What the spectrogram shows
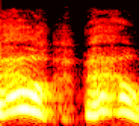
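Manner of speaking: acted, frantic, hysterical, very high-pitched cry. Recapping a scene, the speaker quotes Gold calling after Belle: imitating Gold's hysterical cry. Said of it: "Gold is hysterical and he's like".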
